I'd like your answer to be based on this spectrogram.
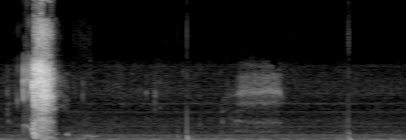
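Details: Seasonal (April) allergy sneeze with itchy nose: one strong, wet, explosive sneeze followed by quiet breathing and small clicks.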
